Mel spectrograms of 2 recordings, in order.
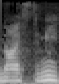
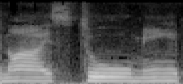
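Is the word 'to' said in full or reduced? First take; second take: reduced; full. First: The word 'to' is weak and linked. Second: The word 'to' is said in full, unreduced. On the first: The speaker calls it right. "في بعض ال prepositions تبقى weak في داخل الجملة" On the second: The speaker calls it wrong. "ما بقولش nice to meet"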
